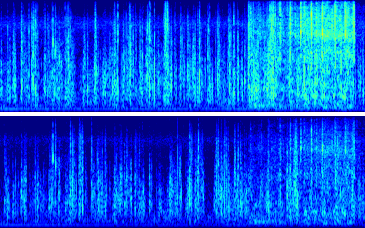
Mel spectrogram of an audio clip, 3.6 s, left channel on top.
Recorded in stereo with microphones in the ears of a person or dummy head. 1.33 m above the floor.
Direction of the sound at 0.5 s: Centre (ahead or behind).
